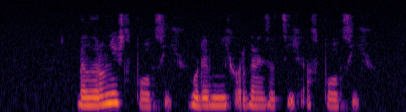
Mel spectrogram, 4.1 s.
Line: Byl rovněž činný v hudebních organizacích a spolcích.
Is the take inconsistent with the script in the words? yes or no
yes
